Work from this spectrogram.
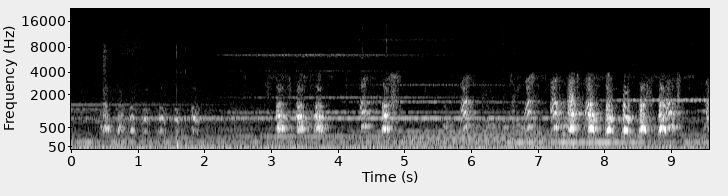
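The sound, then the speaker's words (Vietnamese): Village dogs in the countryside bark in many short, sharp bursts grouped in irregular clusters. The barking grows louder and denser toward the end over a faint, steady background hum. “bỗng những con chó quê cứ chu lên từng tiếng một dứt quãng, hoặc cứ sủa nhấm nha nhấm nhặng”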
